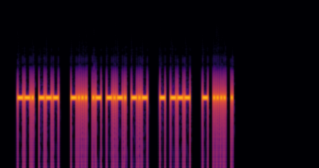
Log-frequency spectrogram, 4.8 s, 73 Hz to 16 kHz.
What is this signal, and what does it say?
Morse code, heard as a keyed tone, about 45 wpm, 700 Hz. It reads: GO BACK TO THE
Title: Sets of 4 Words 45wpm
